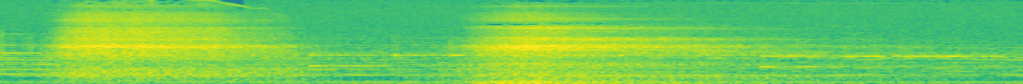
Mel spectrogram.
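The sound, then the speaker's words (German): A deep breath drawn into the belly during a guided relaxation exercise. Two long, airy breath sounds, each swelling and fading over a couple of seconds, soft and alone. “Und dann nimm noch einen tiefen Atemzug in deinen Bauchraum.”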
